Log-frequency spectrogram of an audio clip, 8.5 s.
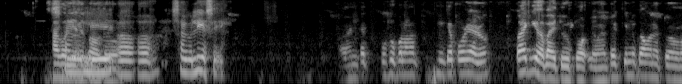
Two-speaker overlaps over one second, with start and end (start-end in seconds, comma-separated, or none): none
